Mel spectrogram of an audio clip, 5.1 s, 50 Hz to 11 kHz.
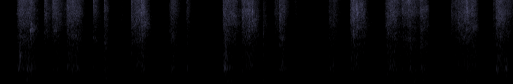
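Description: Fingertips tap and brush the glass back of a small black iPhone SE 3rd generation with an aluminum frame, held upright in the other hand. The result is a quiet, irregular series of short, bright, hissy scratching bursts separated by brief silences, with almost no low end and very little ring after each stroke.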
